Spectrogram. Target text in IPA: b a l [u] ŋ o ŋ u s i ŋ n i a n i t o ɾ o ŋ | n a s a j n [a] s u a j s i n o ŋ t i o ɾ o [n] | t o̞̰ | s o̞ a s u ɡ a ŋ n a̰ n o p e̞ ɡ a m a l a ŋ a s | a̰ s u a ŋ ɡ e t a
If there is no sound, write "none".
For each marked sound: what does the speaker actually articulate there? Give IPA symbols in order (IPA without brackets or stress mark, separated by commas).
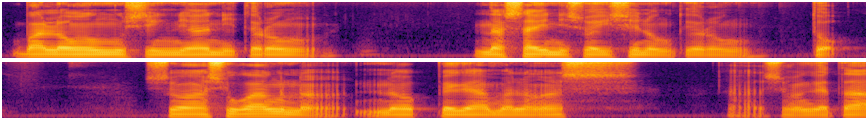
o, i, ŋ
